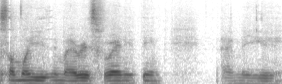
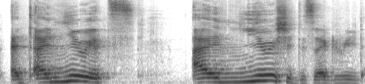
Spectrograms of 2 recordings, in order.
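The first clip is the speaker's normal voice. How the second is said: triumphant i-knew-it; 6 semitones higher, 5 dB louder than usual. Real, not acted. Teasing friend who disagreed.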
